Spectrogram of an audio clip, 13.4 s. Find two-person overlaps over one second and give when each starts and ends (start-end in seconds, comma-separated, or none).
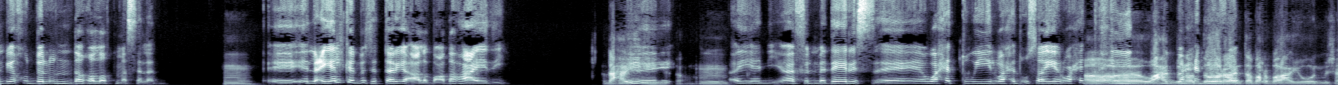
10.8-12.4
